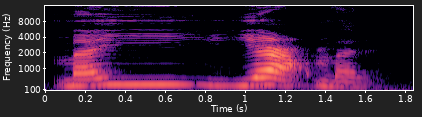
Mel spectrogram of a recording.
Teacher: Nunnya tidak jelas, tapi ada suara dengung gunnahnya. May. Jadi itu namanya idgham. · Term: idgham bigunnah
